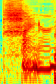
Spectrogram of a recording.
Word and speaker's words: Spiner: Spiner.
